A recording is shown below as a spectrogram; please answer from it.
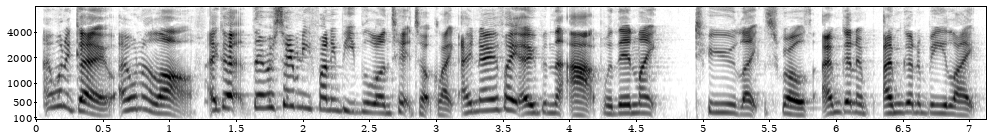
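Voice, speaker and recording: A young woman vlogger chatting casually to her viewers in an animated, self-mocking way, with a slight vocal fry. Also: a little high, quick pace, few pauses. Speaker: YouTube vlogger. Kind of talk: casual chatty vlog talk to camera.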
